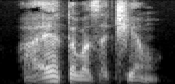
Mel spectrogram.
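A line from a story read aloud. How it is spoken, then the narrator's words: Hoarse question. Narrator (Russian): он спросил сипло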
